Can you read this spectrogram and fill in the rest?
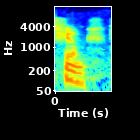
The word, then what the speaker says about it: Home: And this is his son, Home, the British pronunciation is Hume, Nathaniel Hume.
